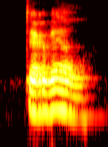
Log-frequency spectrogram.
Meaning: 1. while, during the same time that 2. whereas
- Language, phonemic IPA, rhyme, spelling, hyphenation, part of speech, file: Dutch, /tɛrˈʋɛi̯l/, -ɛi̯l, terwijl, ter‧wijl, conjunction, Nl-terwijl.ogg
